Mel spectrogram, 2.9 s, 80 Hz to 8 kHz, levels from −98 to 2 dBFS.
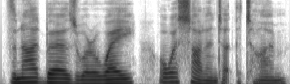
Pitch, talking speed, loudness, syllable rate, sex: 130 Hz, 225 wpm, -16 LUFS, 6.0 syllables/s, male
